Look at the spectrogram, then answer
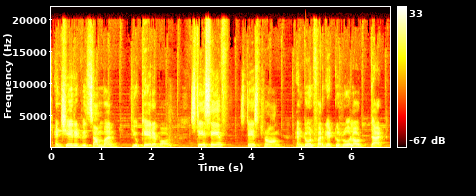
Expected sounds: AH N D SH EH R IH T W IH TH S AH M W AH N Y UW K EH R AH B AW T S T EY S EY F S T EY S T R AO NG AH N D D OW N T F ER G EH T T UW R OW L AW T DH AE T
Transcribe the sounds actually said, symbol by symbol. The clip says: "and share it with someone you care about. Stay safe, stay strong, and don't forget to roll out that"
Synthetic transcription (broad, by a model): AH N D SH EH R IH T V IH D S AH M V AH N Y UW K EH R AH B AW T S T EY S EY F S T EY S T R AO NG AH N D D OW N T F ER G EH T T UW R OW L AW T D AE T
